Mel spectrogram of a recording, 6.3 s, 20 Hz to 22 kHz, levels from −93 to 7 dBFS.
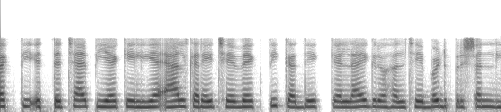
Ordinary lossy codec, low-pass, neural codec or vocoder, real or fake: none; 5.4 kHz; codec, 16 kHz, about 1 kbps, DyCAST, with the encoder's durations; fake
